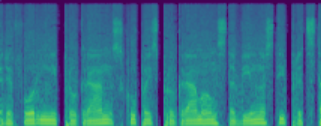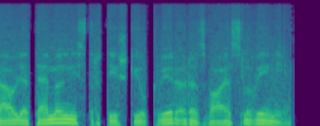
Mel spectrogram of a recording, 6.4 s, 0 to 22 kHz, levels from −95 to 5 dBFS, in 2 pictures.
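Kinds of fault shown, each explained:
Low bit depth without dither: throughout the speech, an error that follows the signal sits roughly 20 dB below it. This fits the audio likely having been rounded to 5 bits with no dither, leaving coarse steps instead of smooth level changes.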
